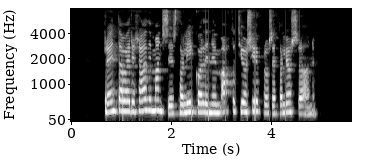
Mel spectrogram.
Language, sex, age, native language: Icelandic, female, 40-49, Icelandic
